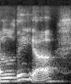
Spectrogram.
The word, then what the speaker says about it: Lea: The pronunciation is Lea. I've made that second error today, Lea.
